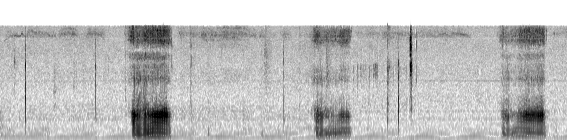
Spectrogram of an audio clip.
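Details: Cavalier King Charles Spaniel sleeping indoors and snoring: three long, rough, buzzing breaths, each lasting under a second, repeated about every three and a half seconds, with near silence between them.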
